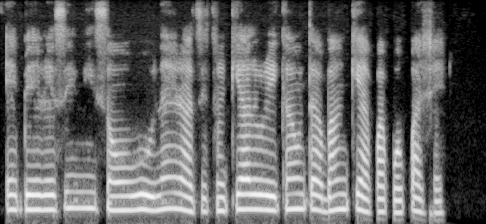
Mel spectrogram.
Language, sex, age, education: Yoruba, female, 30-45, tertiary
